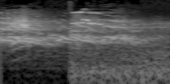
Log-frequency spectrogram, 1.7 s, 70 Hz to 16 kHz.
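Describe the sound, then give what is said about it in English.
A flock of geese honks loudly and continuously, many overlapping calls, with a deeper rumbling wash of noise joining in partway through, as U.S. Airways Flight 1549 strikes the flock shortly after takeoff from LaGuardia Airport on January 15, 2009. “U.S. Airways Flight 1549 strikes a flock of birds shortly after takeoff, losing all engine power.”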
